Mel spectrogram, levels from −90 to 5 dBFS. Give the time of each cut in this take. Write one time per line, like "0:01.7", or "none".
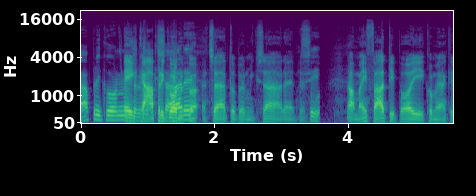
0:03.6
